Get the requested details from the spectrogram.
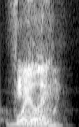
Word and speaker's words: Vueling: I don't know how to pronounce it. – Vueling. Vueling. Vueling. Okay.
